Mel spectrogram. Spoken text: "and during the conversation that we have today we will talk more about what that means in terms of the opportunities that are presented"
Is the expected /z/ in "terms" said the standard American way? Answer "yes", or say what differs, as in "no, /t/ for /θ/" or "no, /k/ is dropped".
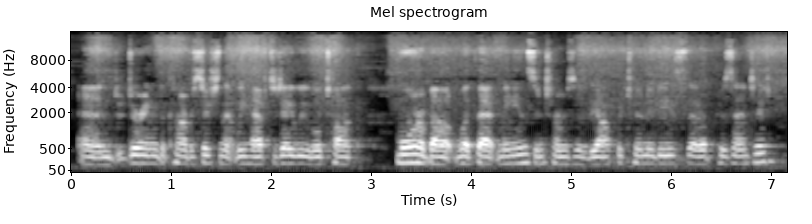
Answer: yes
